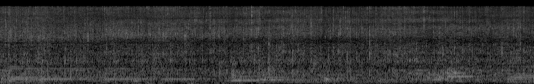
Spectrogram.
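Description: Pieces of boiled chicken breast sizzling steadily in butter and garlic in a nonstick frying pan, stirred and turned with a spatula.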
